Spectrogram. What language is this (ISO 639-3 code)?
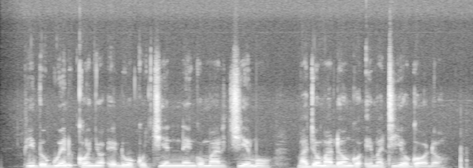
luo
